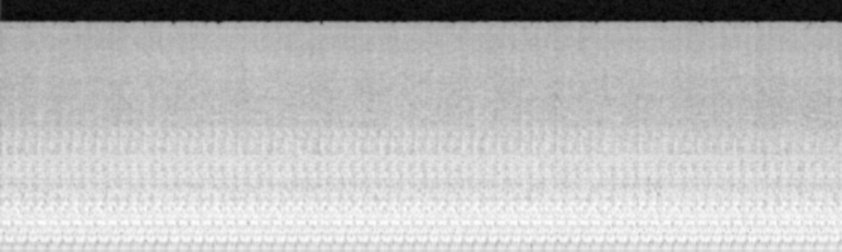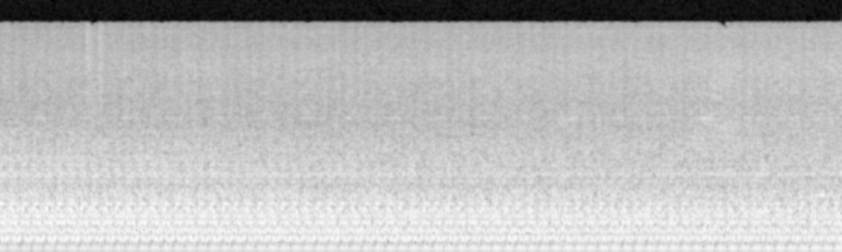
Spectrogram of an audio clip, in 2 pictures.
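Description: Analog synthesizer drone: a steady, low held chord with many overtones, pulsing rapidly and evenly, opening an electronic track.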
